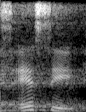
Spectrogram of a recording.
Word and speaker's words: sake: से एक Japanese drink है, उसको SAKE लिखते हैं, लेकिन इसको हम प्रोनाउंस से करते हैं, SA से.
